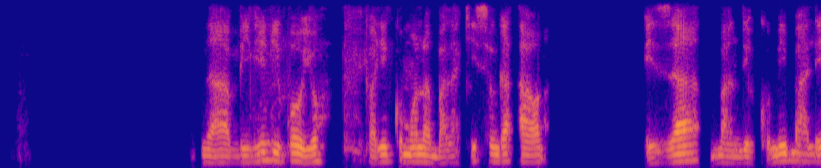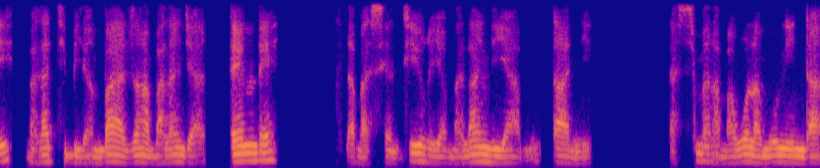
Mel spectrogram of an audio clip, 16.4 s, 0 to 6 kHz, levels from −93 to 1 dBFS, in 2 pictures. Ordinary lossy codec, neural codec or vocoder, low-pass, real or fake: Opus, 24 kbps; codec, 24 kHz, 0.9 kbps, WavTokenizer, medium speech release version 2; 5.4 kHz; fake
